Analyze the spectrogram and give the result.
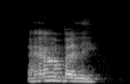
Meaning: to rewrap; to wrap up again
- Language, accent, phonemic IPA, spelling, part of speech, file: French, Canada, /ʁɑ̃.ba.le/, remballer, verb, LL-Q150 (fra)-remballer.wav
